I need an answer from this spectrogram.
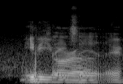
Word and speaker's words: Meteora: I still don't know how to pronounce really Meteora. Meteora.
